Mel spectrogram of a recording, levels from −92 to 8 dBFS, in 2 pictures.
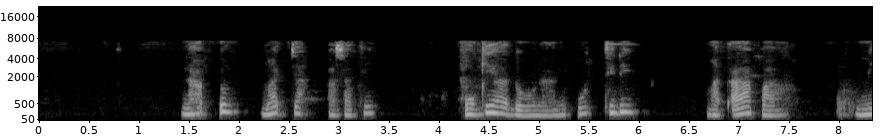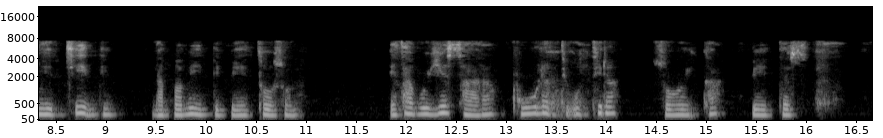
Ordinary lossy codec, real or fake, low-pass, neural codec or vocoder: MP3, 48 kbps; fake; 7.2 kHz; vocoder, 22.05 kHz, 80 mel bands, HiFi-GAN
